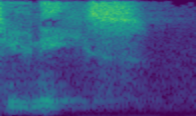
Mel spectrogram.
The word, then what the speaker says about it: Eunice: I have been reminded of your sincere faith, which first lived in your grandmother Lois and in your mother Eunice. I've also heard it pronounced Eunice. If she's really nice, you could call her Eunice.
